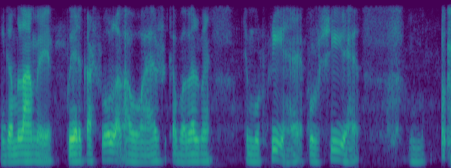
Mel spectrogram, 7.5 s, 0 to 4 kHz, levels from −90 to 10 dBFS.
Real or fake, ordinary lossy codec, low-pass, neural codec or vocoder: fake; none; 3.6 kHz; codec, 16 kHz, 4 kbps, X-Codec, WavLM features, trained on Multilingual LibriSpeech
